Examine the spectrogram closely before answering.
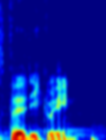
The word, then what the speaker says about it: Verdi Green: Blue, Citadel, I had what I pronounced in the video that I did for it as Verdi Green, which is right, but the English translation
